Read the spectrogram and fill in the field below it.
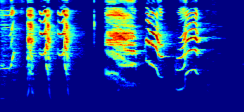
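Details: Pet Indian ringneck parrot, kept as a talking bird, makes three quick raspy notes, then a long harsh squawk and two bending, curved whistled calls in close succession.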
